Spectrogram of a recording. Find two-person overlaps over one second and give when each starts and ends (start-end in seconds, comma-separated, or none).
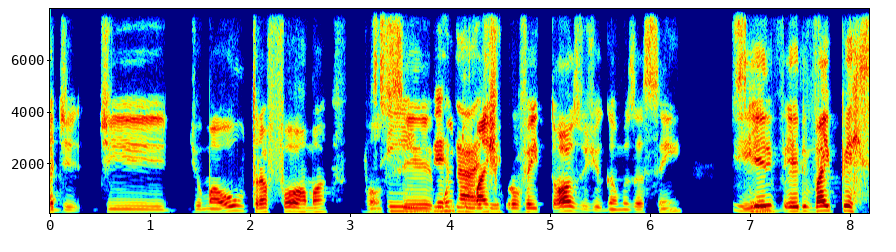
3.2-4.5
